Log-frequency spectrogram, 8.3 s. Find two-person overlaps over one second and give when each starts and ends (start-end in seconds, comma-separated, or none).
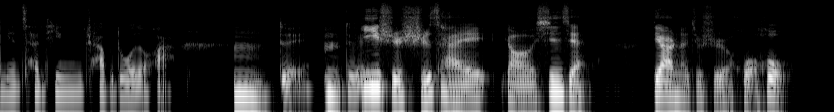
none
